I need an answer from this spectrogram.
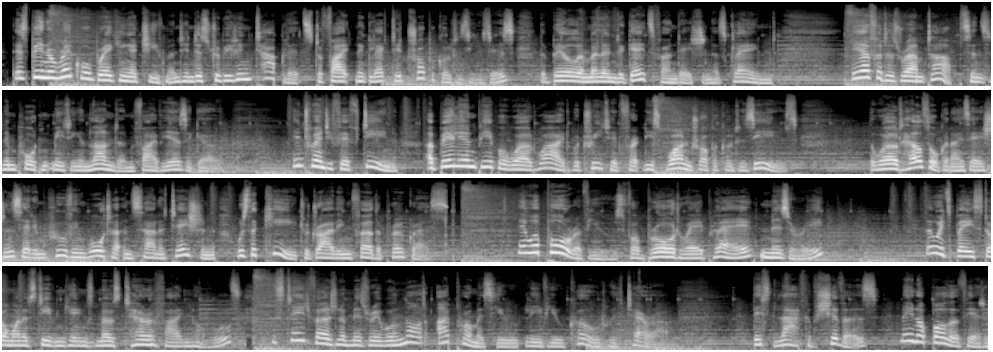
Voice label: news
